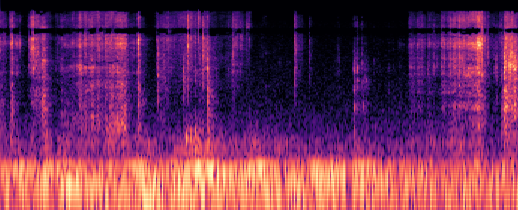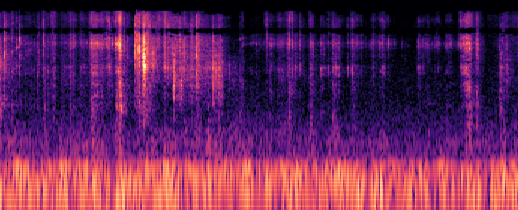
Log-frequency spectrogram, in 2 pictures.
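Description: A solid yellow bar of soap held in the hand is shaved and cut with a metal utility-knife blade, breaking into crumbly curls and flakes. Soft, dry scraping and crackly tearing run throughout over a steady low hum, with a few sharper, brighter crunches standing out about halfway through.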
